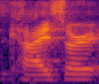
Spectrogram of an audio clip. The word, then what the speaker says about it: Caesar: uh you mean keer I've been making it a point to pronounce it as kaisar every time I'm Legion Affiliated and when I'm not I just go Caesar yeah I mean that's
